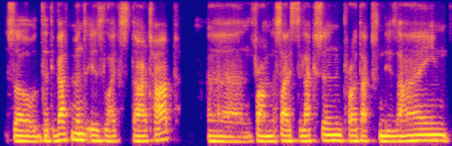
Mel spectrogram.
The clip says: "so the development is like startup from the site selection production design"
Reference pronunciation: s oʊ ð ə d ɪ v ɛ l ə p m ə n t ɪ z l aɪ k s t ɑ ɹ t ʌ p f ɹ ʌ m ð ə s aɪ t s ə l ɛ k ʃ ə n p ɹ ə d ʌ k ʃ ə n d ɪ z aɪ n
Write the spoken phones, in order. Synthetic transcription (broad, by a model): s oʊ ð ə d ɪ v ɛ l ə p m ə n t ɪ z l aɪ k s t ɑ ɹ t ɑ p f ɹ ʌ m ð ə s aɪ t s ə l ɛ k ʃ ə n p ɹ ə d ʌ k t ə n d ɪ z aɪ n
